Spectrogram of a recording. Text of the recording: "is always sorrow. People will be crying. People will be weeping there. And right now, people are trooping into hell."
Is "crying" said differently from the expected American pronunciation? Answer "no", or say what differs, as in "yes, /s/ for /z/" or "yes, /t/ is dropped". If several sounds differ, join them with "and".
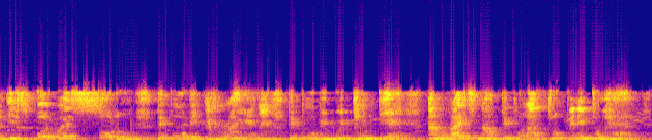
no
